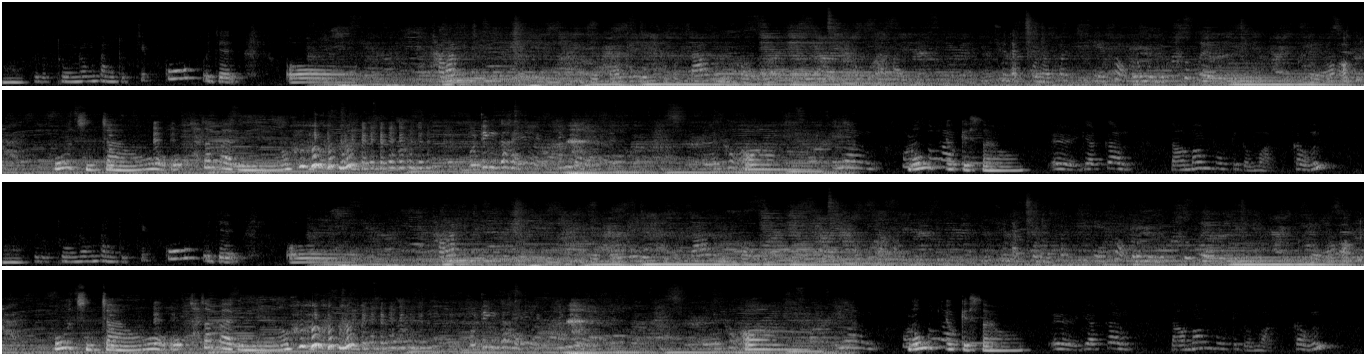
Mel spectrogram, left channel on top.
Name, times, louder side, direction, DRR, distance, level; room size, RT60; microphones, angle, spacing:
voice 1, 0.3-3.6 4.3-9.3 9.9-12.6 13.0-13.5 15.1-15.2 15.6-15.8 16.7-20.2 20.6-21.1 21.9-23.6 24.1-24.9 25.3-26.8, left 2 dB, 45° left, 0.9 m, -36 dB
sound 1, 3.0-22.2, right 1 dB, 25° left, 1.2 m, -31 dB
voice 2, 14.1-17.1 19.3-19.5 21.0-21.8 22.7-23.9, right 2 dB, 25° right, 0.4 m, -25 dB
2.9 x 2.8 x 4.3 m
head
